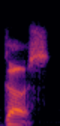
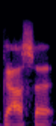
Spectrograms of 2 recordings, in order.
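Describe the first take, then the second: First: The word ends on a consonant sound. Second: The word ends on an added vowel sound. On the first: The speaker calls it wrong. "Traditionally, I would always pronounce it as" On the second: The speaker calls it right. "that uh is supposed to be at the end of it"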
